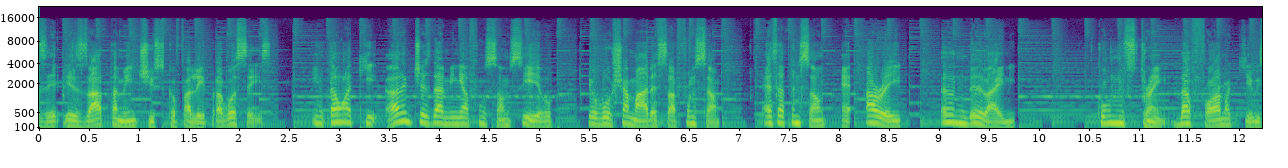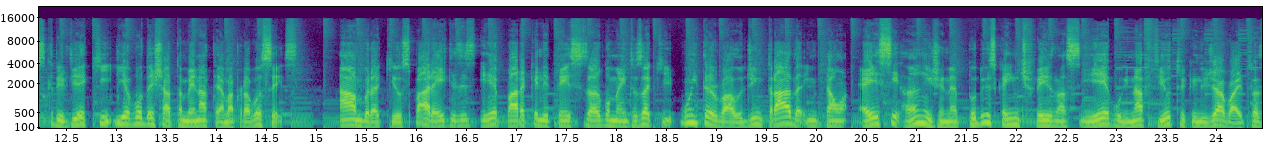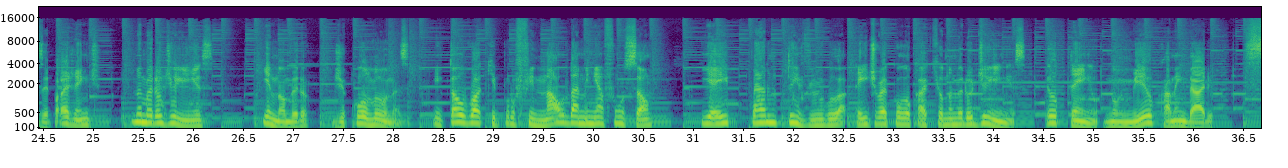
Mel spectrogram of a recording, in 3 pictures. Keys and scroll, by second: 0.1 F2, 5.5 Caps_Lock, 6.6-7.9 typing, 9.7-14.0 typing, 15.1 shift+9, 31.9 /.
